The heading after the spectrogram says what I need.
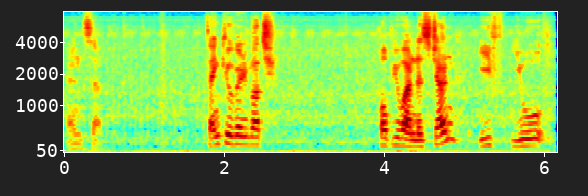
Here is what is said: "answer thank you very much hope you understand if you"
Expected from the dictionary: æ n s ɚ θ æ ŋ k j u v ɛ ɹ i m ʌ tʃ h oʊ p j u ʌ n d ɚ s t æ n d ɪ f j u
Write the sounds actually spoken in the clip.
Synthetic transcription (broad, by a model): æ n s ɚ t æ ŋ k j u v ɛ ɹ i m ʌ tʃ h oʊ p j u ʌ n d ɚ s t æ n d ɪ f j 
